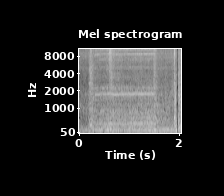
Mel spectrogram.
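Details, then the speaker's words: Honda Click 110i fuel-injected scooter, previously crashed: fuel pump heard running, engine light shows, starter cranks in short bursts but won't start; battery swapped, voltage found dropping to about 10 V; cause not yet confirmed. "เสียงปั๊มติ๊กก็ทำงานอยู่นะฮะเดี๋ยวผมลองสตาร์ทดูแต๊กๆๆๆๆไม่ติด"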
